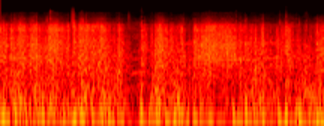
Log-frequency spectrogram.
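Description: Loud, gusty wind rushing over an action camera's microphone on a roller coaster running at speed, with a low rumble underneath.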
